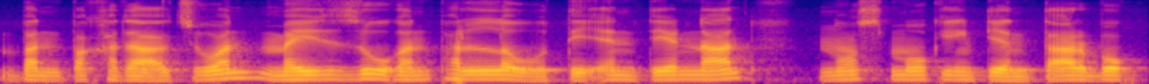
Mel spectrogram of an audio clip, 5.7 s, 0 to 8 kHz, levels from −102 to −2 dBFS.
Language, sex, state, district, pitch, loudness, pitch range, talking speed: Mizo, male, Mizoram, Aizawl, 110 Hz, -19 LUFS, 105-115 Hz, 165 wpm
